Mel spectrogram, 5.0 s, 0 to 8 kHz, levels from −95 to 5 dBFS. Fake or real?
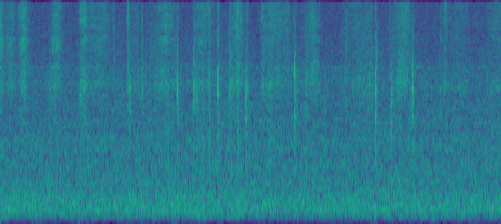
fake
